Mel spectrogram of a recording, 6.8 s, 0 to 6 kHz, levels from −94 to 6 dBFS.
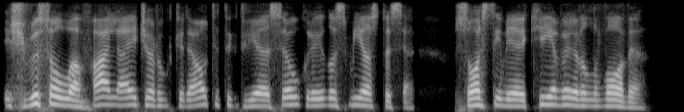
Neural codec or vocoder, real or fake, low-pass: codec, 24 kHz, 1 kbps, SNAC; fake; 5.4 kHz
